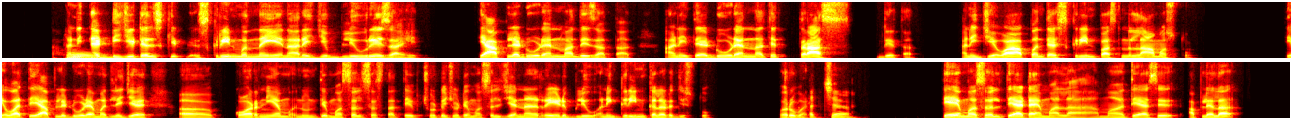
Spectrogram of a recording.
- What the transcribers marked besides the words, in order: other noise; in English: "ब्लू रेज"; in English: "कॉर्निया"; tapping
- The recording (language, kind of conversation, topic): Marathi, podcast, उत्तम झोपेसाठी घरात कोणते छोटे बदल करायला हवेत?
